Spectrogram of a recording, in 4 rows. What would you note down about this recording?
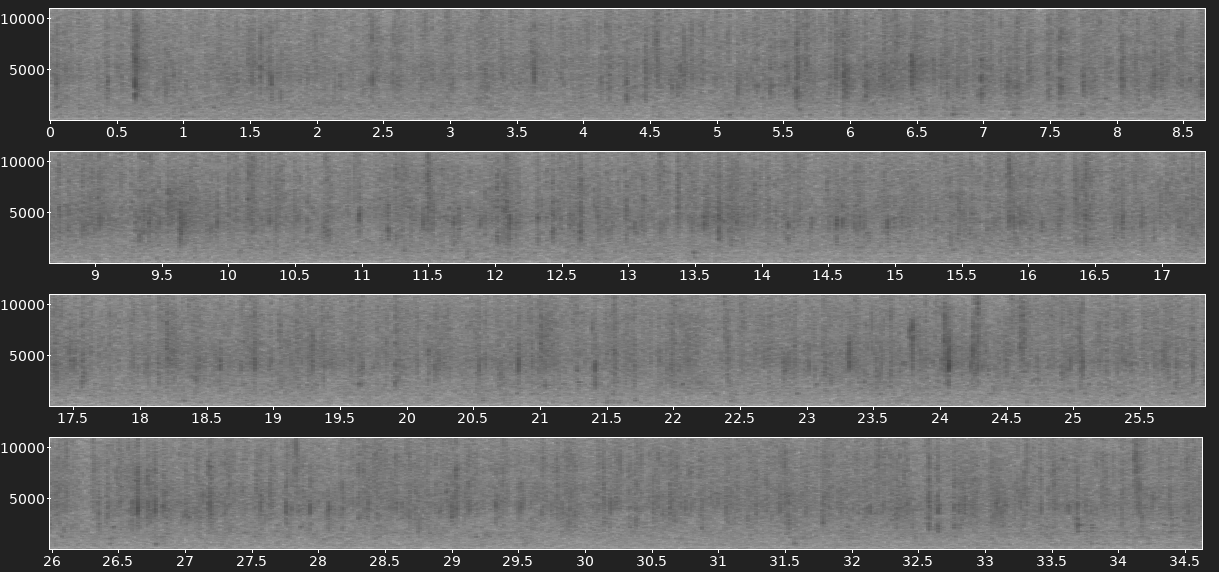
Un día lluvioso en uno de los días de confinamiento por COVID 19, puede que la lluvia mas solitaria en mucho tiempo... Captura de sonido con grabadora ZOOM h1n, (A rainy day on one of the days of confinement for COVID 19, may be the loneliest rain in a long time...)Sound capture with ZOOM h1n recorder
